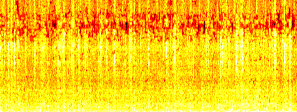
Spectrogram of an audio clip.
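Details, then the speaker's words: Volkswagen at idle with oil level sensor plugged in: rough, shaking, lumpy misfire that clears when the new sensor is unplugged; suspected short circuit in the sensor wiring, engine ECU may be rechecked; not confirmed. "Zangır zangır tekliyor."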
